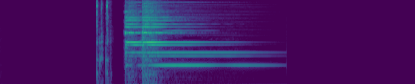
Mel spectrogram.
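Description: Subscribe-button animation sound effect: two quick clicks about a second in, followed at once by a bright notification-bell ding that rings on and fades away over about a second and a half.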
